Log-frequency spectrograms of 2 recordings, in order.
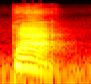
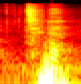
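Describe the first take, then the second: First: The T is said without a puff of air. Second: The T is said with a puff of air. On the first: The speaker calls it right. "make the T sound, but without the puff of air" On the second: The speaker calls it wrong. "make that little puff of air like an English T"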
